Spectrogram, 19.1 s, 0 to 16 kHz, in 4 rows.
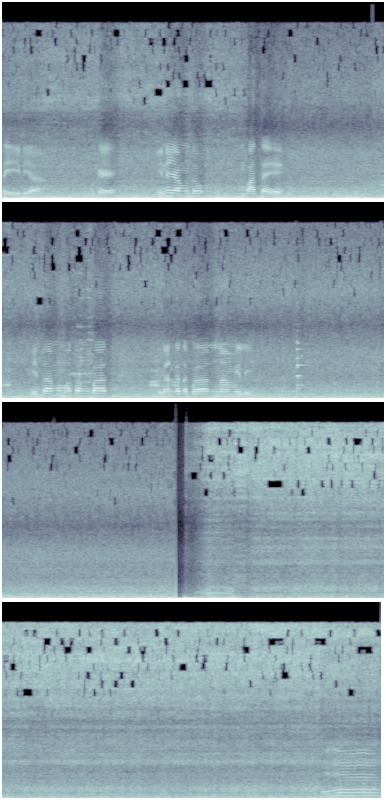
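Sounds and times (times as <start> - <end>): steady hum: 0.0 - 19.0
high hiss of plasma cutter: 11.9 - 19.0.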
